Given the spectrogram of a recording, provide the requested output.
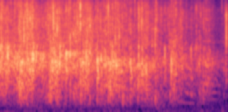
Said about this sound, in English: it deserves an applause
